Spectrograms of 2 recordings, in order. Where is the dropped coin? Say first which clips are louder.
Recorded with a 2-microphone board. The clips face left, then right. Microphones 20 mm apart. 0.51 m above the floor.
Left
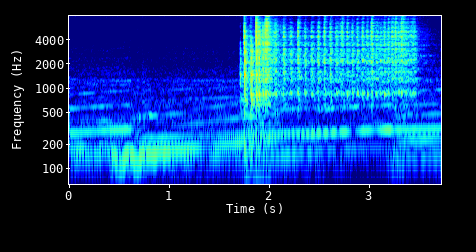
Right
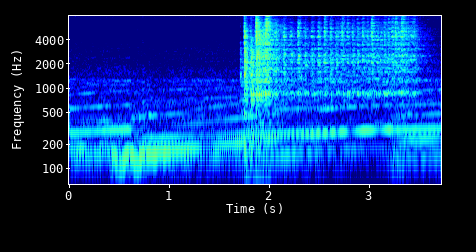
Left 6 dB; 55° left (ahead or behind), 0.6 m.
